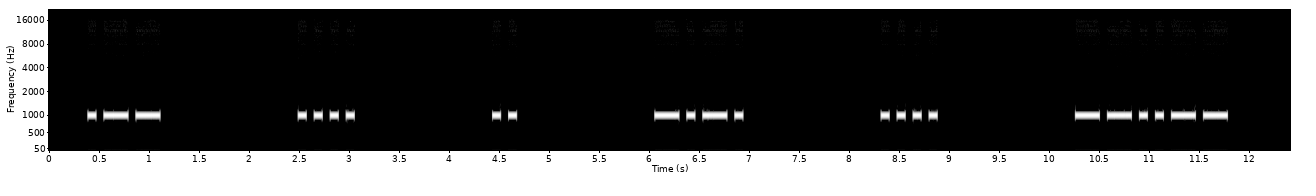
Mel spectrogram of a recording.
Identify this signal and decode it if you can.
Morse code, heard as a keyed tone, about 15 wpm, spaced as for 5 wpm, 1000 Hz. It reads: WHICH,
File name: qotdfiles / 5wpm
